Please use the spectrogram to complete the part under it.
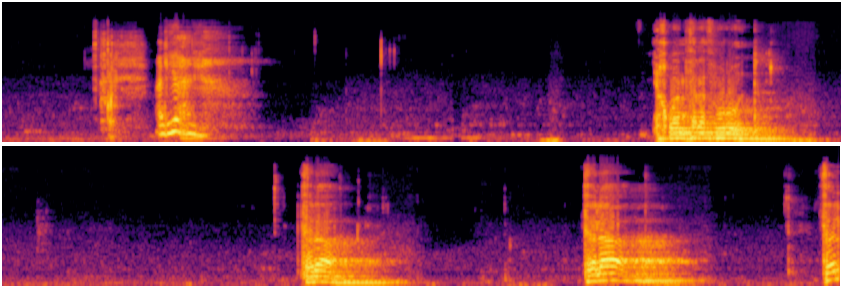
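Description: A young woman speaks casually over an online call, in short bursts.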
